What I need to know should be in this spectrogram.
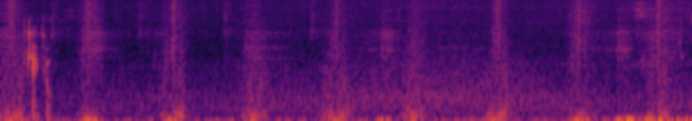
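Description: Large wings flap in slow, regular whooshing beats.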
